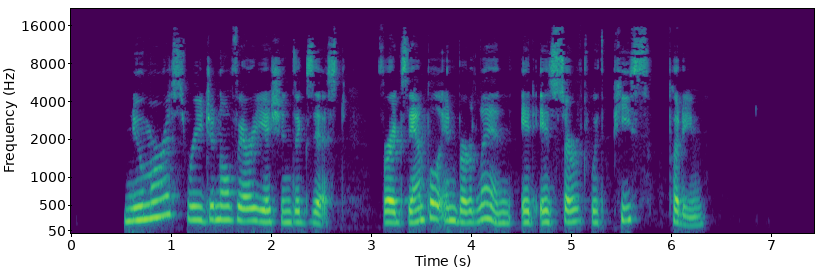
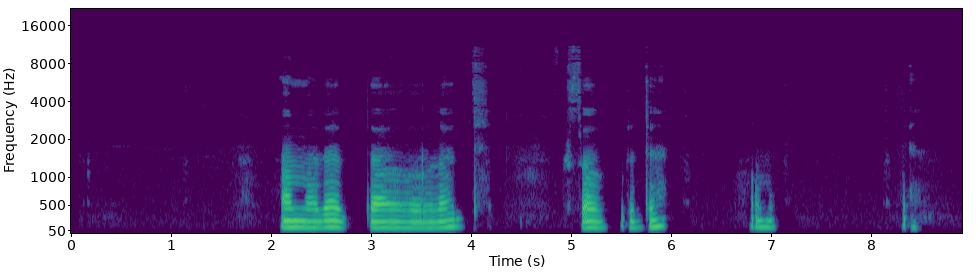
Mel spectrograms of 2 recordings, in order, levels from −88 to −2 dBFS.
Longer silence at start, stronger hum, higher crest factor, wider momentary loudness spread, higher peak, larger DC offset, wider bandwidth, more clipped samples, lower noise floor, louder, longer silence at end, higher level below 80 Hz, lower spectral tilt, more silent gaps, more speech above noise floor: second, 0.55 s vs 2.1 s; neither; about the same, 18 dB vs 22 dB; second, 10 LU vs 20 LU; first, -6 dBFS vs -12 dBFS; neither; first, 16 kHz vs 11 kHz; neither; first, -89 dBFS vs -77 dBFS; first, -24 LUFS vs -30 LUFS; first, 1.1 s vs 0.45 s; about the same, -66 dBFS vs -64 dBFS; second, -4 dB/octave vs -8.5 dB/octave; neither; first, 66 dB vs 48 dB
